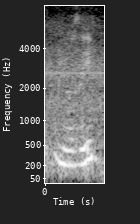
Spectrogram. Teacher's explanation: In the base word music, the primary stress falls on the first syllable.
